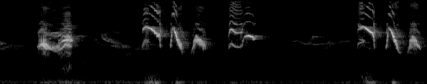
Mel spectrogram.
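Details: Oriental magpie-robin giving a fighting lure song: paired groups of bright slurred whistles and rasping notes, separated by short pauses, with a faint thin whistle between groups.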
